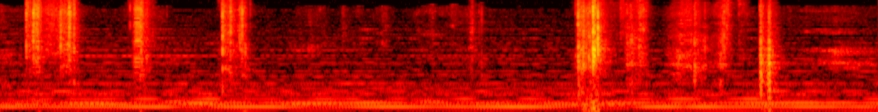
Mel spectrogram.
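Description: Cards being shuffled in quick riffling bursts, a few sharp flutters over a steady low hum, fairly quiet and close.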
